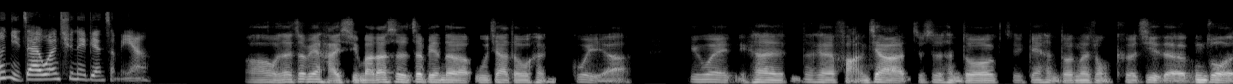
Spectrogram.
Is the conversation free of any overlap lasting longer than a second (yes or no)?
yes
